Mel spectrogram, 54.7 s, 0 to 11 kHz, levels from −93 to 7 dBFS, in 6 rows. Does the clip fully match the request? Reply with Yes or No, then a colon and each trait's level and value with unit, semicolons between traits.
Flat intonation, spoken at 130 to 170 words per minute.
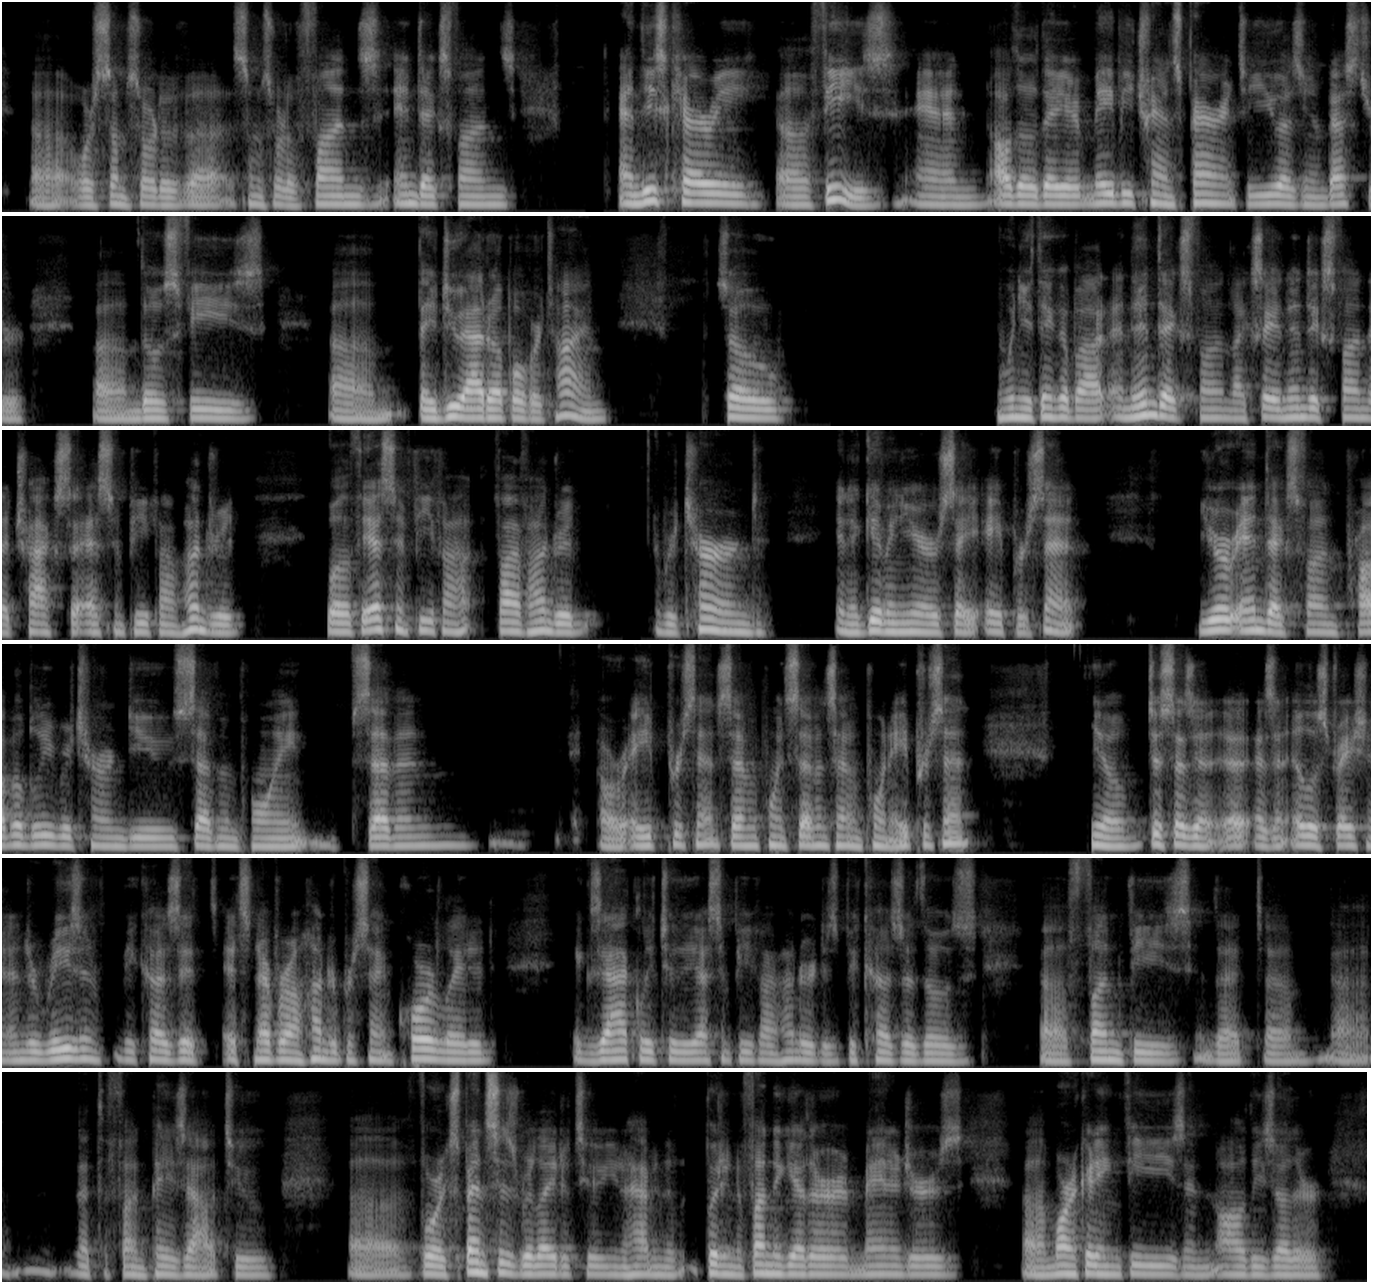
Yes: narrow, 2.1 semitones; average, 160 wpm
